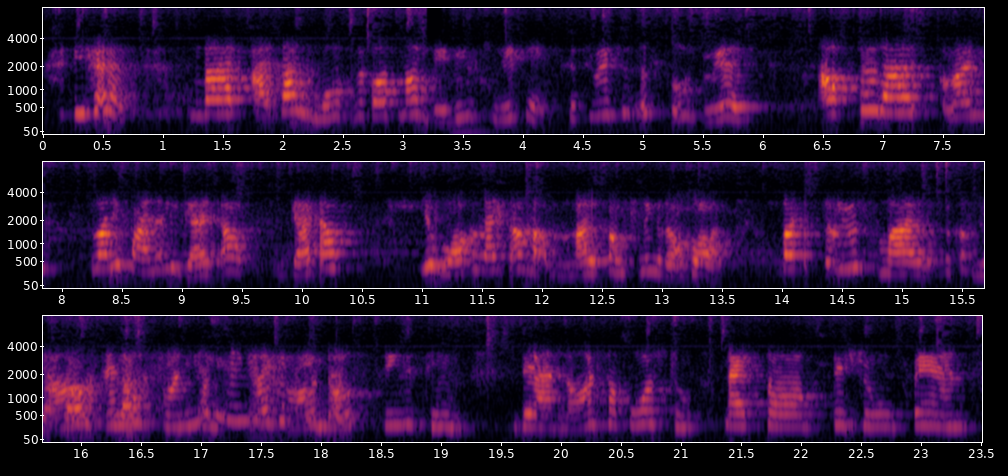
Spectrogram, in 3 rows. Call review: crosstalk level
present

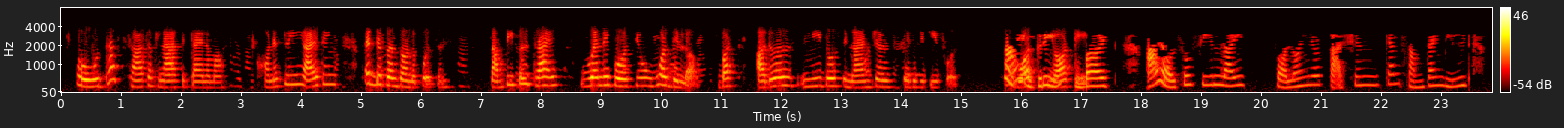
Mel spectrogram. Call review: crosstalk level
present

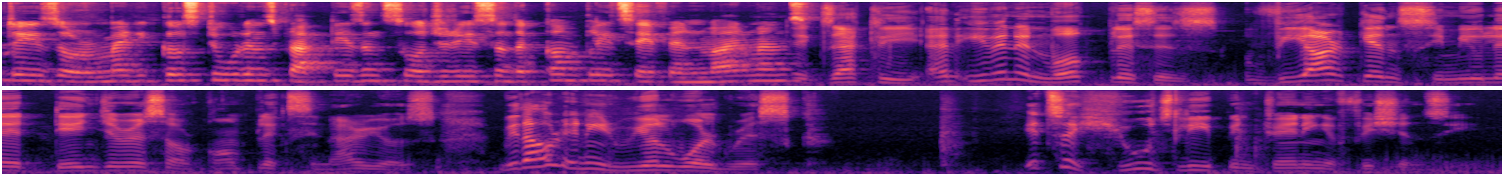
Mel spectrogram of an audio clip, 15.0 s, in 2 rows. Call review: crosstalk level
none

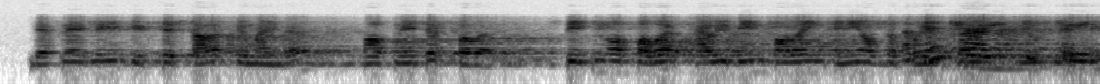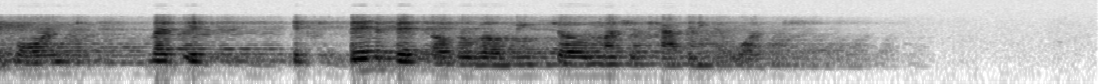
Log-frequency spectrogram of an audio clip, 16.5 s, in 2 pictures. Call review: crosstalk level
present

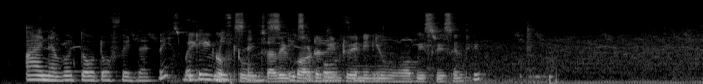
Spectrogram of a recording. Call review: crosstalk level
present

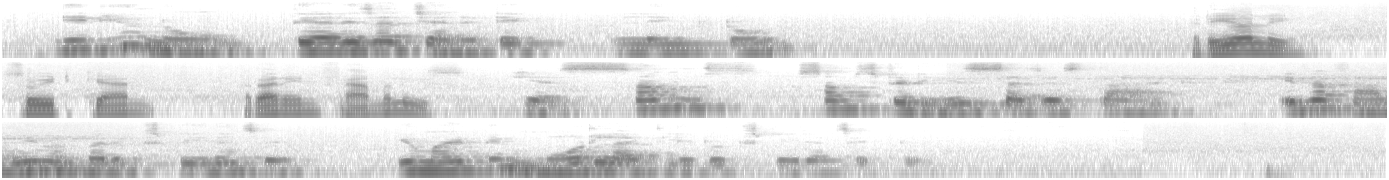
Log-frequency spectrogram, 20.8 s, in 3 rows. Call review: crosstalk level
none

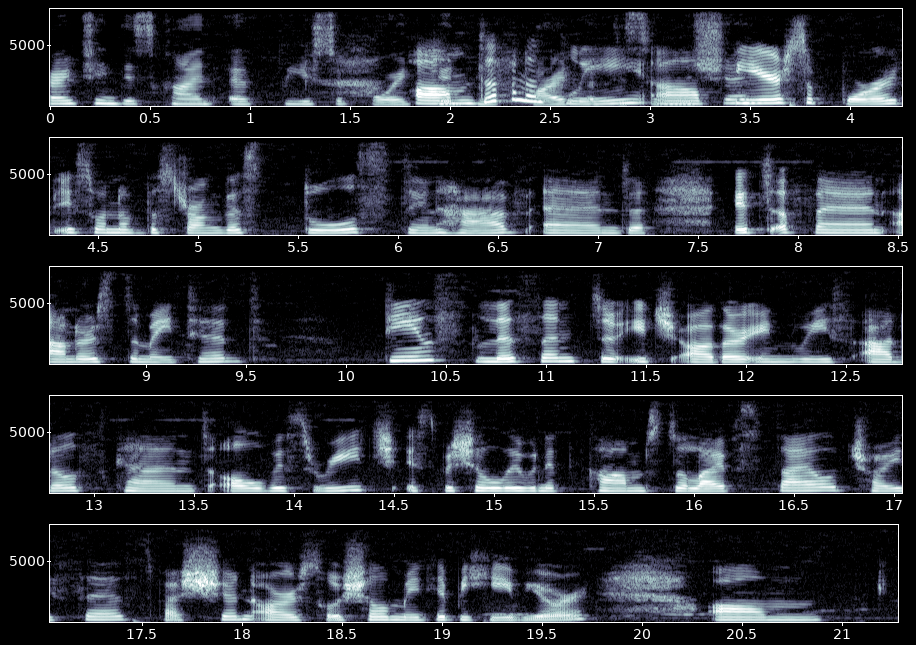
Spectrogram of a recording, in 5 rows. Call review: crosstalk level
present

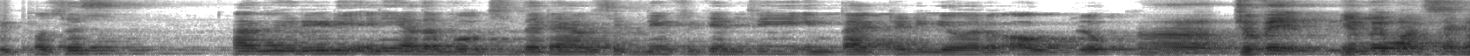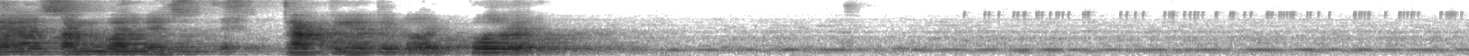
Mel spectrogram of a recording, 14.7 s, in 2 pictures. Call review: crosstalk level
none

